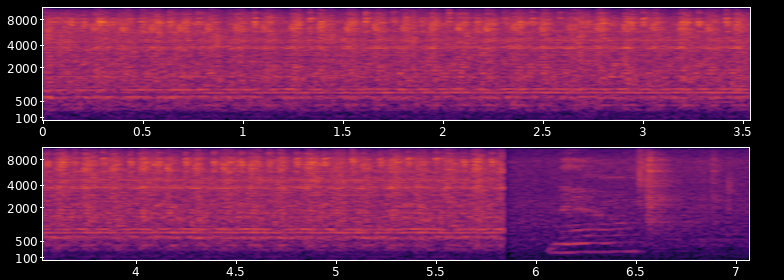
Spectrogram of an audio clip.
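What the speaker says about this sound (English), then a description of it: "Now you're going to sew over your closure." A sewing machine stitches down a wig closure, running in a steady loud whir for about six seconds before stopping abruptly, after which a brief voice is heard.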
